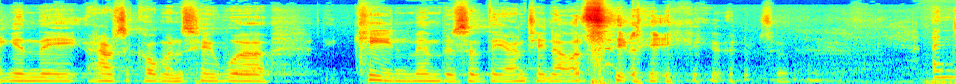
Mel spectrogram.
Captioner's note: laughs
